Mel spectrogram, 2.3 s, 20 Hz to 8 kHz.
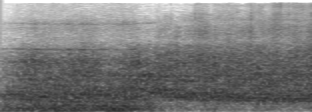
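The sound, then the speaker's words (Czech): An F-35 fighter jet roars overhead in a flyover, a loud, dense, rushing engine roar that holds steady and powerful for the whole moment, with no voices. “Takhle zní průlet stíhačky F-35.”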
